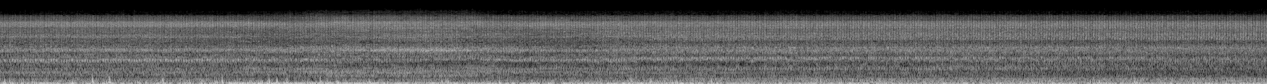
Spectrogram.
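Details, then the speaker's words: Renault Kaptur 1.6, 1 year old, 25,000 km, cold start under the bonnet: loud distinct grinding rasp with a faint whistle from the engine's right side until warm; appeared after the timing cover was resealed for an oil leak; source unclear. "есть посторонний звук на холодную из двигателя с правой стороны пока двигатель не прогреется звук громкий отчетливый"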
